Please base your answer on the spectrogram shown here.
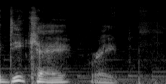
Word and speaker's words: decay rate: decay rate or a decay rate put the emphasis on the first word so it has decay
